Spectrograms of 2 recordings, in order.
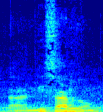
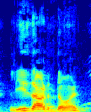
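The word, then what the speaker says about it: リザードン: Lizardon. Oh. Japanese time with Josh. How did you say it? Lizardon.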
